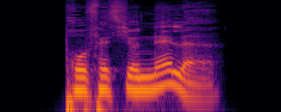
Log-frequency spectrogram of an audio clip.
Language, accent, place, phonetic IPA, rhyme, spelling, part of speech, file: German, Germany, Berlin, [pʁofɛsi̯oˈnɛlə], -ɛlə, professionelle, adjective, De-professionelle.ogg
- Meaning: inflection of professionell: 1. strong/mixed nominative/accusative feminine singular 2. strong nominative/accusative plural 3. weak nominative all-gender singular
